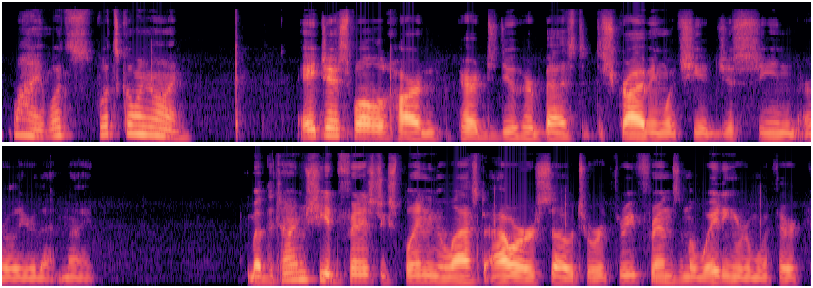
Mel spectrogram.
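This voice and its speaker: A man's voice: mid-range voice, fairly even intonation, brisk. A man reading a story aloud as scripted dramatic narration. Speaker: story reader.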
